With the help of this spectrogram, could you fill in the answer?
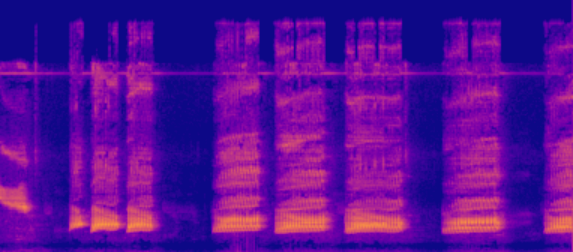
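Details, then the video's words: Asian pied starling song for prompting a silent bird: a whistled opening note, then a series of loud harsh, grating buzzes, each under a second, repeated with short gaps. "Kicauan burung jalak suren gacor"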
